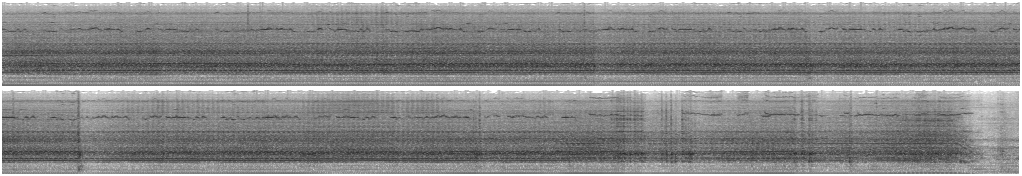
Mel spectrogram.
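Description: Rollback tow truck's hydraulic winch running steadily, a whine over the truck's engine drone, as it drags a Ford pickup up the tilted bed. There is a brief dip about halfway through, and it cuts off at the end as the pull stops.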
